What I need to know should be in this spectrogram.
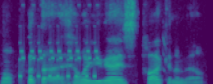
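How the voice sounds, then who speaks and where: Jokey man with lively pitch. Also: background noise. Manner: quick jokey interjections. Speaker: friend in the stream.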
